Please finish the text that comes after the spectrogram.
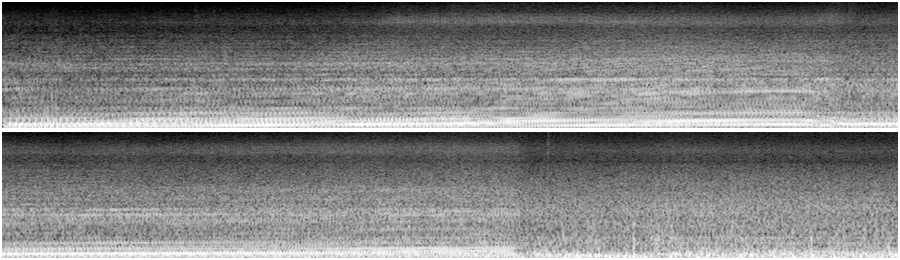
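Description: A heavy engine revs steadily, its pitch climbing, dropping sharply, then rising again, loud and close with wind noise over the microphone.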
